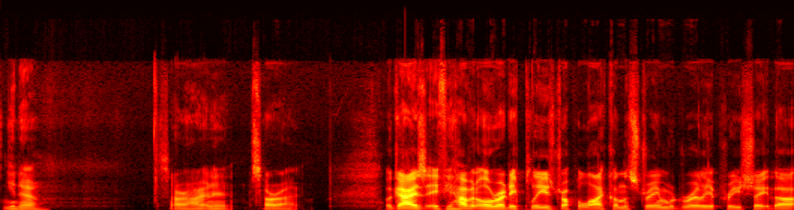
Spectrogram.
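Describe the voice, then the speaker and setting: With a British accent, a man talks at a very fast pace with lively intonation and long, frequent pauses, in a dry, close sound with no echo. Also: medium pitch for a man, big swings in loudness. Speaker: tech livestream host. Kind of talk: casual livestream chat. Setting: live stream. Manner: animated.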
